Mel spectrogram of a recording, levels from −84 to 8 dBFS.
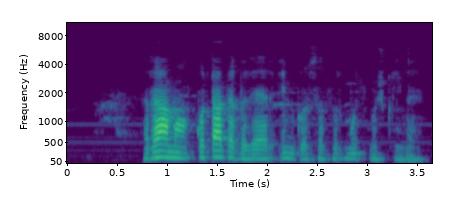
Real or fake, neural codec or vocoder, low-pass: real; none; 7.2 kHz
